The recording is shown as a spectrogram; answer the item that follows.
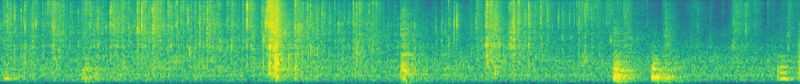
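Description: Candy packaging crinkling and rustling as it is torn open by hand, with a louder crackle about two seconds in.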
